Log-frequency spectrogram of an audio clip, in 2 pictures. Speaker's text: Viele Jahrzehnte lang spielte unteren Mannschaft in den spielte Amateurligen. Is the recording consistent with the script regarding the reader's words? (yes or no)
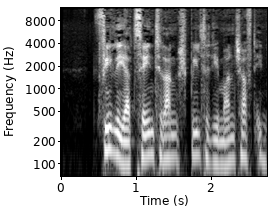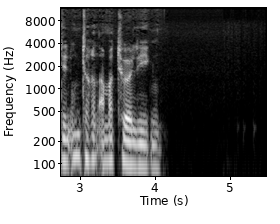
no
